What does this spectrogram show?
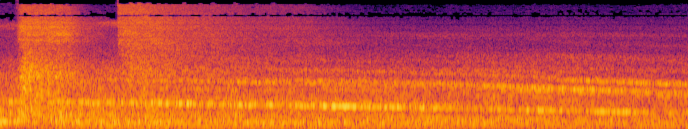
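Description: Train running, with a whine that falls steadily in pitch and a short burst of hiss in the first second.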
